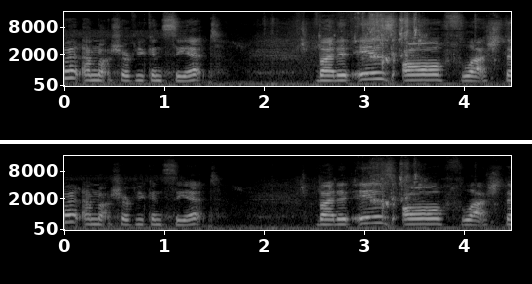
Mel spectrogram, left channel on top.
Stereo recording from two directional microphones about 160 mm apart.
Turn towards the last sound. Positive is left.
turn(degrees=30)  # may be behind; listen again after turning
